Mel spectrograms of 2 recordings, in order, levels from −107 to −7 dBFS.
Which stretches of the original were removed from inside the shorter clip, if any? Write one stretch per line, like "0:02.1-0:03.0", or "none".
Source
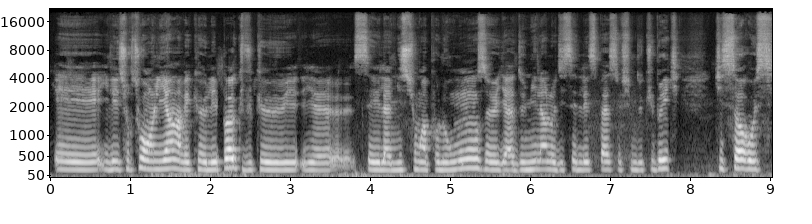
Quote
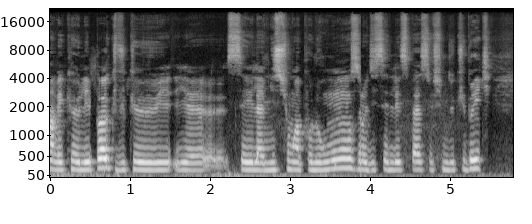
0:05.5-0:06.2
